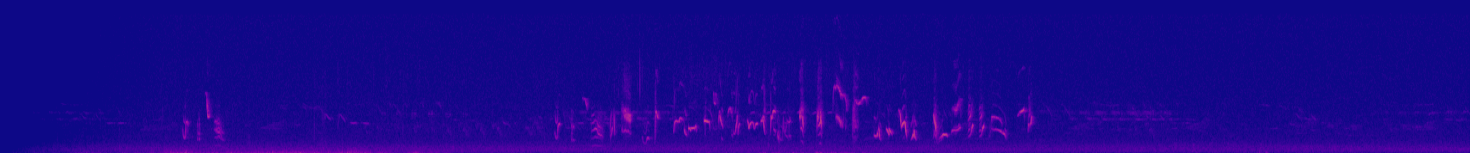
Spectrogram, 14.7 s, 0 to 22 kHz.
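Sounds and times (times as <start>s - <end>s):
Eurasian blackcap Sylvia atricapilla warbling song: 0.6s - 12.0s.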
